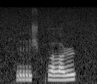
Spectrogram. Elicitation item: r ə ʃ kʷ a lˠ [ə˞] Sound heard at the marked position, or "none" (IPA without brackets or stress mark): ə˞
